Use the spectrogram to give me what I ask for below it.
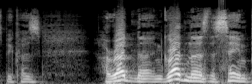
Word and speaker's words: Horodno: He was the son-in-law of another Grodno legend, Reb Nachumke of Horodno, which is Grodno in the Russian pronunciation, where they couldn't say the letter H, so H. Horodno became Grodno.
